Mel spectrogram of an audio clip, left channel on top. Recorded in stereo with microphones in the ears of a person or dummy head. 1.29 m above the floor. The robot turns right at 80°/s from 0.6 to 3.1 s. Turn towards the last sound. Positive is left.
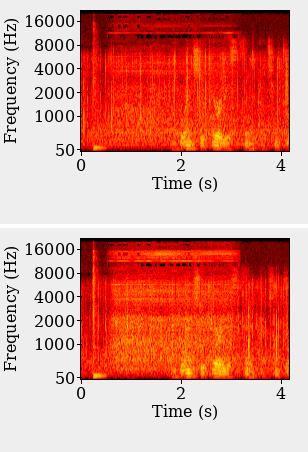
turn(degrees=110)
